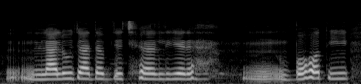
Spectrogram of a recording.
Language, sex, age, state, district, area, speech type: Maithili, female, 30-45, Bihar, Araria, rural, spontaneous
